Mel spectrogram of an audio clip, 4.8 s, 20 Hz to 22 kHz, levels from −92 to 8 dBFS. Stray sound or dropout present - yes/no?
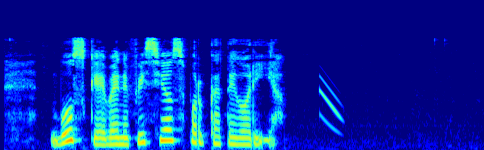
yes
